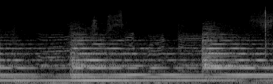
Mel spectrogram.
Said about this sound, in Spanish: Te hablo de unas campanas que no solamente repican a las horas en punto, también a las y media.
